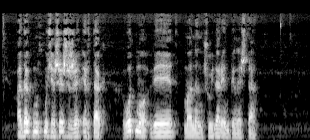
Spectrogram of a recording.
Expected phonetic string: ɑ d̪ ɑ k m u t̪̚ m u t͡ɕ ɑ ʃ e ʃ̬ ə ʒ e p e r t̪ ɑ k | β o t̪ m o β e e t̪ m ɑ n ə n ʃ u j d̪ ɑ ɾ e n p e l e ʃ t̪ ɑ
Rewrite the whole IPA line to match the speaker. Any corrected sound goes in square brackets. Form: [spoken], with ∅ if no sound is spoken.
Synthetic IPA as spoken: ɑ d̪ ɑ k m u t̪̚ m u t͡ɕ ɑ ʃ e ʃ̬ ə ʒ e [ʔ] e r t̪ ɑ k | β o t̪ m o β e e t̪ m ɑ n ə n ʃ u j d̪ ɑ ɾ e n p e l e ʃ t̪ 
